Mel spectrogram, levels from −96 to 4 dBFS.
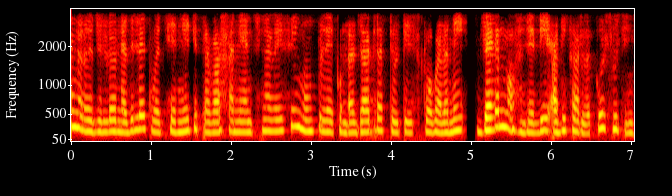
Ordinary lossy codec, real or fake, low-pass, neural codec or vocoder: none; fake; 3.6 kHz; codec, 32 kHz, 1.9 kbps, SNAC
